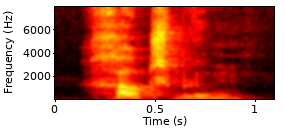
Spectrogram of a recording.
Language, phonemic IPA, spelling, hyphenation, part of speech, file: Dutch, /ˈɣɑu̯ts.blum/, goudsbloem, gouds‧bloem, noun, Nl-goudsbloem.ogg
- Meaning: marigold (Calendula)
